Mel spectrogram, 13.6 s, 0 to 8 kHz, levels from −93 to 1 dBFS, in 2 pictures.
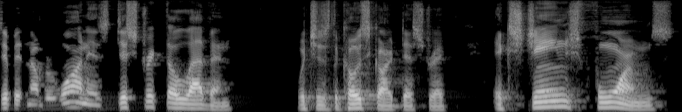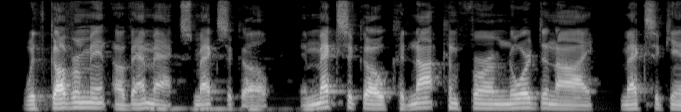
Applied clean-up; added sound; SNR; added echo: classical method spectral subtraction.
